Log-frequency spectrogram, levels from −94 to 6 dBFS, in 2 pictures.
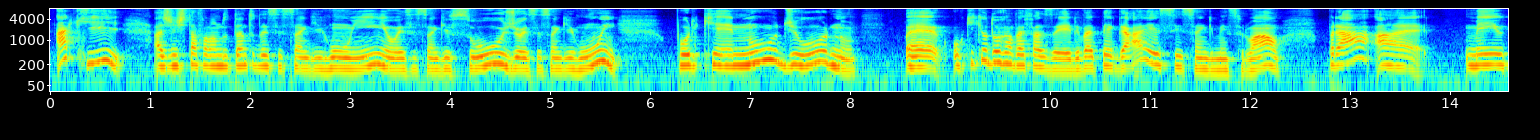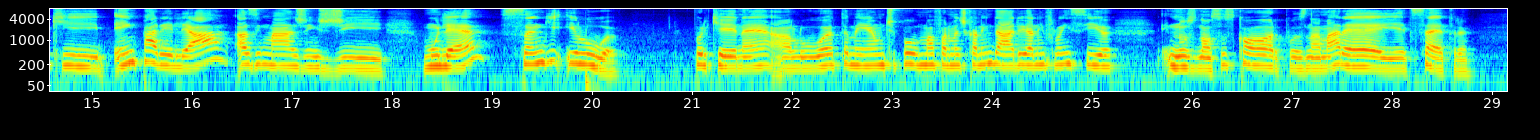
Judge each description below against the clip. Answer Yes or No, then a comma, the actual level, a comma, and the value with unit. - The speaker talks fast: No, average, 140 wpm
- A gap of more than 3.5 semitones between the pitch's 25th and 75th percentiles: Yes, average, 4.0 semitones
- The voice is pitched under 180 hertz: No, medium, 185 Hz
